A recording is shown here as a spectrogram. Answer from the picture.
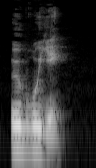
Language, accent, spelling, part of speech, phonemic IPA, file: French, France, œufs brouillés, noun, /ø bʁu.je/, LL-Q150 (fra)-œufs brouillés.wav
- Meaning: plural of œuf brouillé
